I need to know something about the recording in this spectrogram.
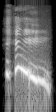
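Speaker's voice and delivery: a quick cartoon plumber titter; Mario giggle. Vlogger imitating the classic Mario voice, high giggle. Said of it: "the original dude that does it the normal".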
